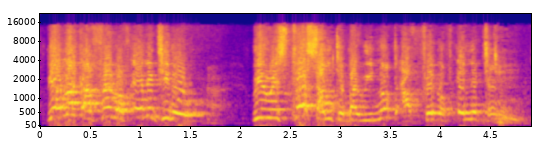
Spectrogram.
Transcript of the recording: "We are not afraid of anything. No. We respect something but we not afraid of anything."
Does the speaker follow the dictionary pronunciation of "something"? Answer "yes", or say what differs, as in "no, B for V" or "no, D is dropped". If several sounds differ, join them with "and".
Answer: no, T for TH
